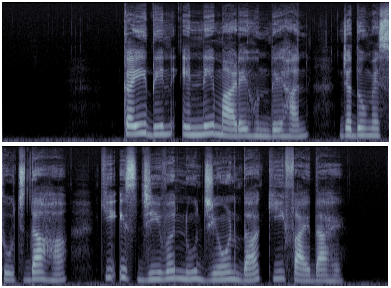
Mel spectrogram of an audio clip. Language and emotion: Punjabi, sad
